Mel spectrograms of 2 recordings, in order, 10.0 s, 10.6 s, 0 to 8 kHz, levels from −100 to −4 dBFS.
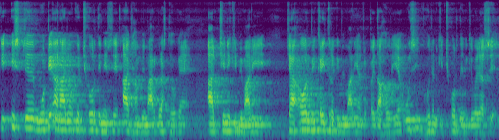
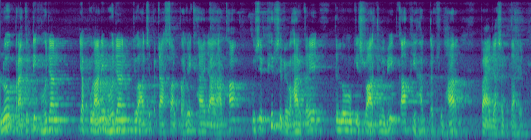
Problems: none marked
